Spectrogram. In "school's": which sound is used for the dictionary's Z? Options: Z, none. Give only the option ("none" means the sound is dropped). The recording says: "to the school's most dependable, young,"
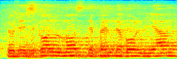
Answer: none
